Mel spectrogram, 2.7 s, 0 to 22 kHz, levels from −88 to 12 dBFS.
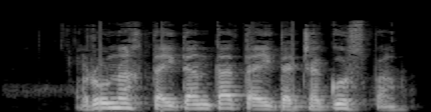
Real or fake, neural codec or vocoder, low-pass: real; none; 9.9 kHz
